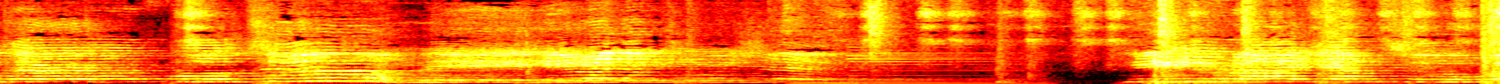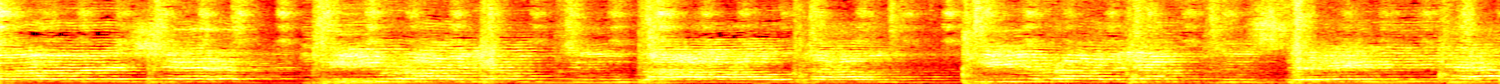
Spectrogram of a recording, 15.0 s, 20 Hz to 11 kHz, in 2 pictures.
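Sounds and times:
women singing together: 0:00.0 - 0:04.2, 0:05.6 - 0:15.0
acoustic guitar: 0:00.0 - 0:15.0.

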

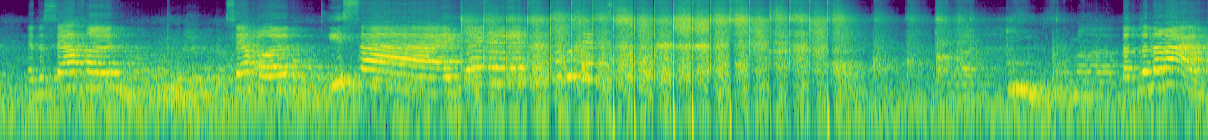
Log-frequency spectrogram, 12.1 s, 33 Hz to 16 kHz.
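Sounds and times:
quick hand claps and taps: 0:04.6 - 0:09.7.

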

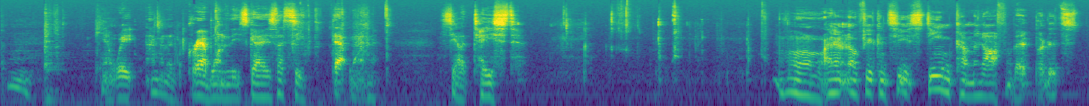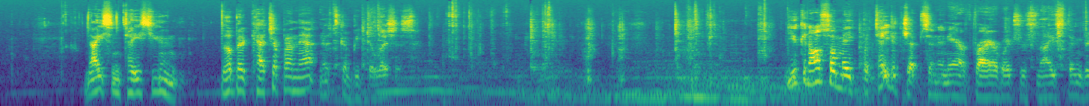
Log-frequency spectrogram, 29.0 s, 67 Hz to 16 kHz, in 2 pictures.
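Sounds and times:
low steady hum: 0:00.0 - 0:29.0
chewing crispy fry: 0:07.4 - 0:10.4, 0:15.0 - 0:15.7, 0:20.1 - 0:25.5.

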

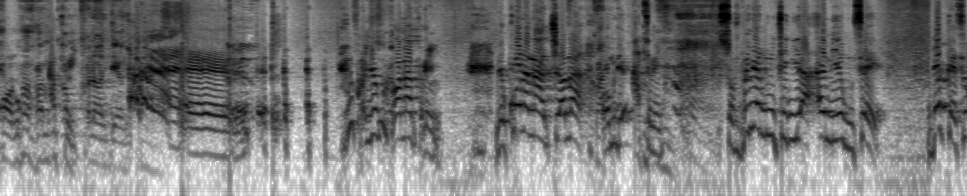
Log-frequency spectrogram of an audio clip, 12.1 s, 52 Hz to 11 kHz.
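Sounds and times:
man's expressive voice: 0:04.2 - 0:12.0.

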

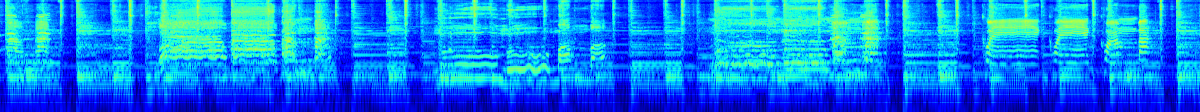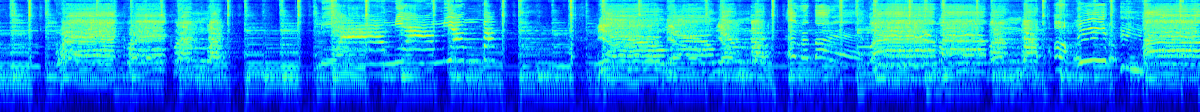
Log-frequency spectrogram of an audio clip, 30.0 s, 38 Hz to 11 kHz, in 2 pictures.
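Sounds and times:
puppet voices singing: 0:00.0 - 0:00.9, 0:01.9 - 0:04.4, 0:05.4 - 0:07.7, 0:08.8 - 0:11.3, 0:12.3 - 0:14.5, 0:15.7 - 0:18.0, 0:19.0 - 0:21.4, 0:22.4 - 0:30.0
strummed nylon-string guitar: 0:00.0 - 0:30.0
man singing: 0:05.4 - 0:07.7, 0:12.3 - 0:14.5, 0:27.8 - 0:30.0.

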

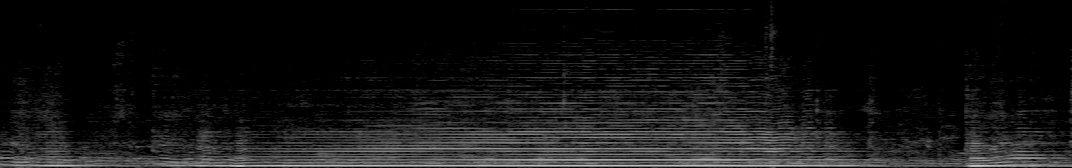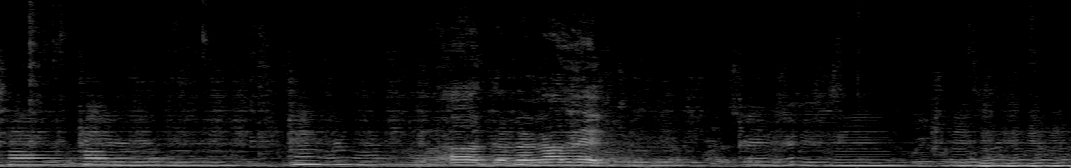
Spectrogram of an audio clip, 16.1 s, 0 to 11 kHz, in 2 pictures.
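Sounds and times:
clarinet playing low notes: 0:00.0 - 0:16.0.

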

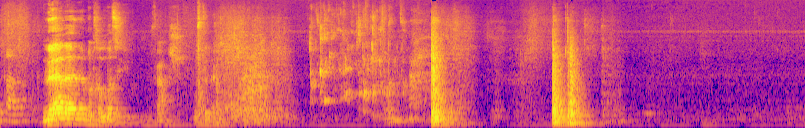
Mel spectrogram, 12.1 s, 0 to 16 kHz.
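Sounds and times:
water pouring into glass: 0:04.6 - 0:06.4.

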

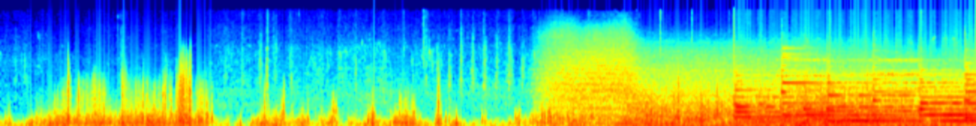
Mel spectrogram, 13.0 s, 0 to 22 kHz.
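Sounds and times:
wind buffeting microphone: 0:00.0 - 0:13.0
low irregular thumps: 0:07.0 - 0:11.6
rising whoosh: 0:07.1 - 0:12.2
background music with held notes: 0:09.7 - 0:13.0.

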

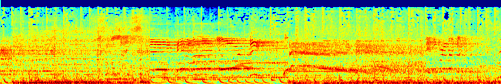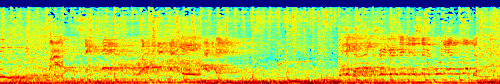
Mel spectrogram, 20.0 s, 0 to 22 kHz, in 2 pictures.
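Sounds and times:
arena music with heavy bass: 0:00.0 - 0:20.0.

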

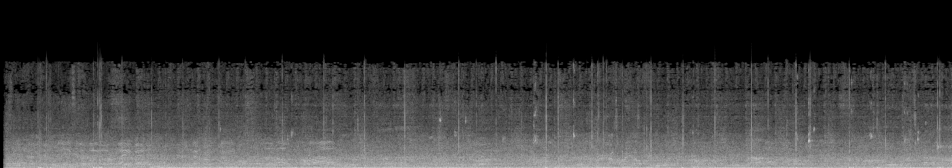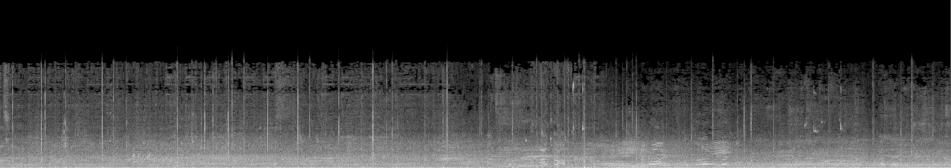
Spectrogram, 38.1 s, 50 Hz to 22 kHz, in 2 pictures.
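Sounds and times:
crowd murmur: 0:00.1 - 0:38.0
voices: 0:00.1 - 0:38.0
basketballs bouncing on court: 0:00.4 - 0:01.2, 0:01.8 - 0:02.4, 0:03.0 - 0:38.0
deep bass arena music: 0:03.2 - 0:28.8, 0:30.9 - 0:38.0.

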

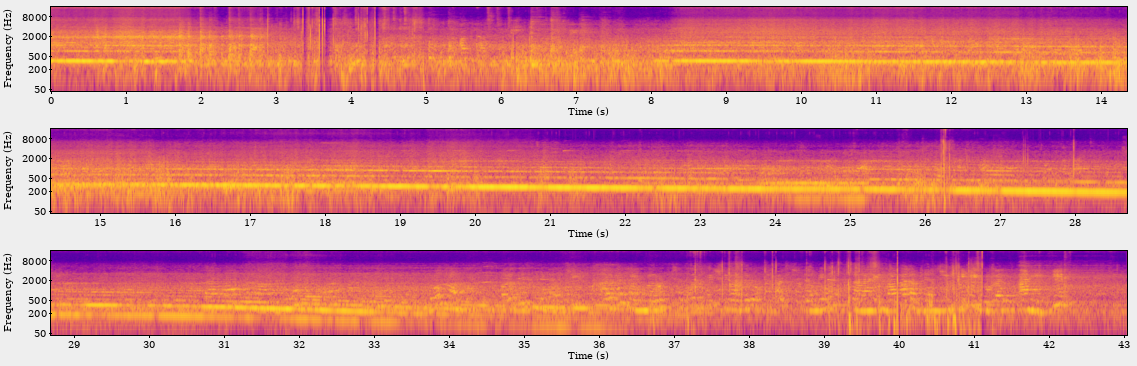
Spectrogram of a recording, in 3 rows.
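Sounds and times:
train wheels rumbling on track: 0:00.0 - 0:43.0.

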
